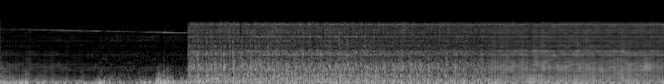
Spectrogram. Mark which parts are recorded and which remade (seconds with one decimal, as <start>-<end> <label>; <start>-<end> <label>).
0.0-0.9 remade; 0.9-4.9 recorded; 4.9-6.6 remade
